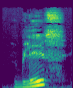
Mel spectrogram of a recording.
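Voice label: "bleef", Dutch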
